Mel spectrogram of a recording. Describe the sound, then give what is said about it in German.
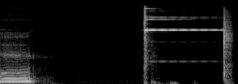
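A small bell rings once with a bright, high, sustained tone that stops abruptly after a brief sounding. A short fragment of voice comes before it, followed by silence. “Die Glöckchen klingeln schon.”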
